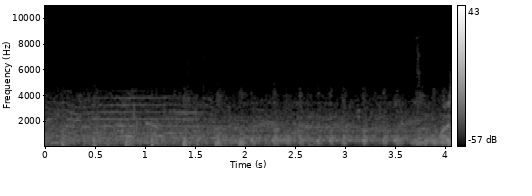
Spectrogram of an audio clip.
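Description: Near silence: faint background voices and open-air stadium ambience.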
